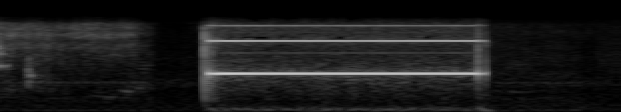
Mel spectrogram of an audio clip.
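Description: A single answering-machine beep: one steady tone lasting about a second, marking the start of recording after the outgoing greeting.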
